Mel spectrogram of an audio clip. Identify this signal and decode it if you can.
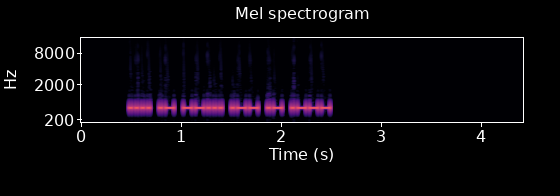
Morse code, heard as a keyed tone, about 37 wpm, 700 Hz. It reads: HA7WAJ
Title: DXCC-100 Call Signs - 6 Characters - Repeated 2x - 40wpm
